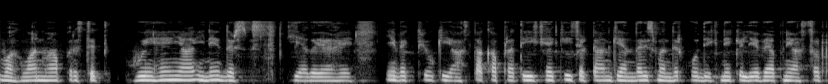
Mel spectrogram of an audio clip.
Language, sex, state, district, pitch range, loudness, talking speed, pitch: Hindi, female, Maharashtra, Chandrapur, 185-195 Hz, -17 LUFS, 225 wpm, 190 Hz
